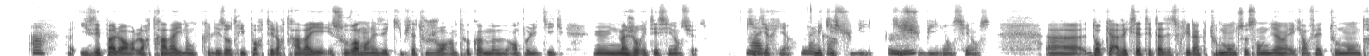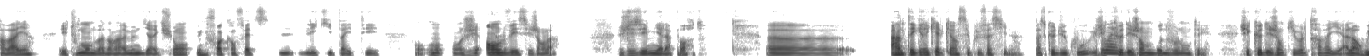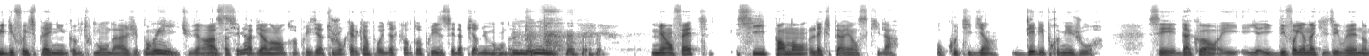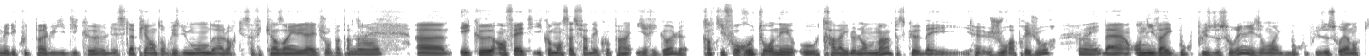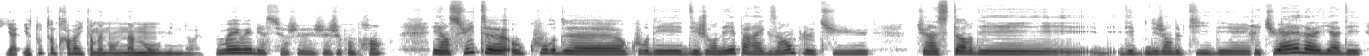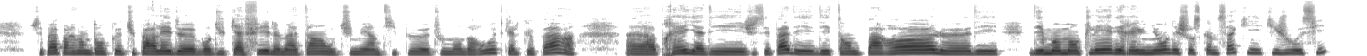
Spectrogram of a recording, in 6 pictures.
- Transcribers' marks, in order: chuckle; drawn out: "des"
- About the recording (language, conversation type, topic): French, podcast, Comment, selon toi, construit-on la confiance entre collègues ?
